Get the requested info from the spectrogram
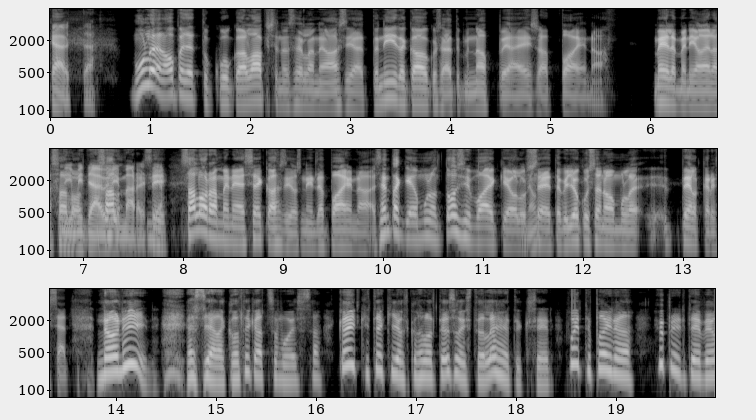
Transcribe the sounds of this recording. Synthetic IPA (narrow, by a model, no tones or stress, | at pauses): kæyt̪ːæ̰ː | mulːeonopet̪et̪ːukkuːkɑːlɑpsenɑselːɑneɑsiɑet̪ːæniːt̪ækɑukosɑt̪yminɑpːeɑ̰eisɑ̰ːppɑinɑ̰ː | meilːæmeniɑinɑsɑlomit̪æːimæ̰ːrḭsniːsɑloɾɑmeneːsekɑsijosniːt̪æpɑinɑ̰ːsent̪ɑkiɑmulːont̪osiʋɑikeːolːuseet̪ːækujokusɑnoːmulːet̪elkːɑɾisːɑet̪noniːnjɑsiælækot̪ikɑt̪somoisːɑkɑikːit̪ekijot̪kohɑluɑt̪ːeesɑlːist̪uɑlæhet̪ykseːnʋoit̪ːepɑinɑː | hypridt̪eːʋeː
